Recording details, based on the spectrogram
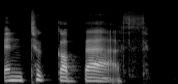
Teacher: and의 D 발음은 열심히 잘 안 해요. 왜냐하면 접속사가 매우 중요한 키워드는 아니기 때문에 그냥 가볍게만 처리하기 때문입니다.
